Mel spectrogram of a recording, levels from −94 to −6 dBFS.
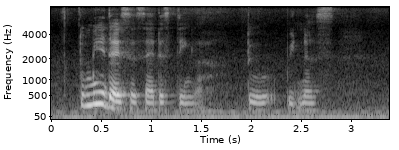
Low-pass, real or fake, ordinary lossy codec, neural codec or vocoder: none; real; none; none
